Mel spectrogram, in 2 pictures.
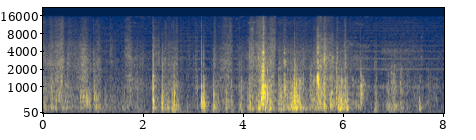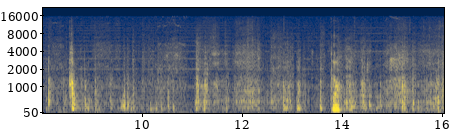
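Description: Cardboard advent calendar being handled and turned in the hands: irregular rustling and scraping of the card, with scattered light taps and clicks. Near the end a fingertip works at the perforated edge of one of its doors.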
